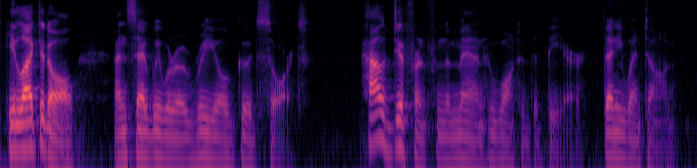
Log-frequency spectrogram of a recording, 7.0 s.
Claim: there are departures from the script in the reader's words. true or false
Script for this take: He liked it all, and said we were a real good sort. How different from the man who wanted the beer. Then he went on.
false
